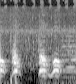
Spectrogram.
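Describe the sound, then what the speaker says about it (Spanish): A dog in the video game Kingdom New Lands barks twice in quick succession, short yipping bow-wows that sound near and clear over a quiet background. "Se está ladrando el perro"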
